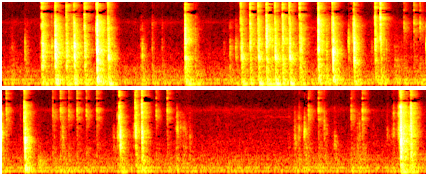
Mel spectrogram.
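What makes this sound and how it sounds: Fingertips type on the keycaps of a backlit black plastic mechanical keyboard, producing irregular bursts of bright, crisp keystroke clicks separated by short pauses. Each click is sharp and dies away almost instantly, over a faint steady low hum.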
